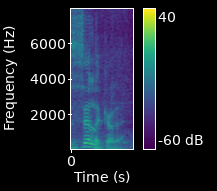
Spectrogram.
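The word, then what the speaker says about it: Celica: It's a Silica, by the way. Okay. Silica. I'm pretty sure you mean a Silica, which is a Toyota model.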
